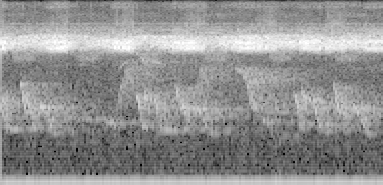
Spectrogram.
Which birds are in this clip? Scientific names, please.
Legatus leucophaius, Lipaugus vociferans, Campylorhynchus turdinus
